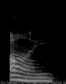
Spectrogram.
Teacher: this is a diphthong a double vowel sound the shape the mouth makes changes from the beginning of the sound to the end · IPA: /aɪ/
